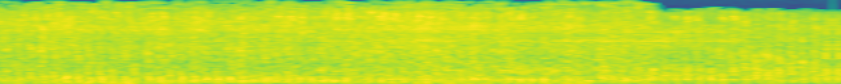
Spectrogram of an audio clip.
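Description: Small two-bladed helicopter hovering just above a helipad, its engine and main rotor running steadily with a fast, even chop from the blades.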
